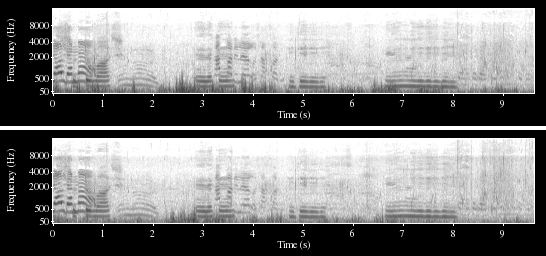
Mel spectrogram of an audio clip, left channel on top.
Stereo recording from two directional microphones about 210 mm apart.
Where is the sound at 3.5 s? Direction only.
25° left (ahead or behind).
